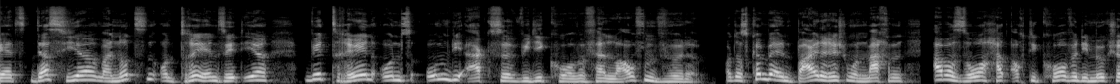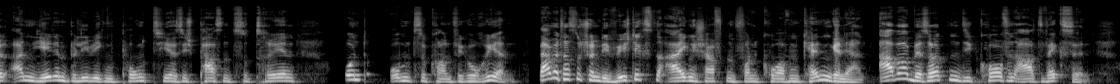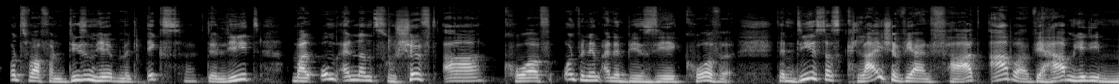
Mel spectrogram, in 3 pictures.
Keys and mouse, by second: 0.4-9.2 drag, 9.2-11.3 middle drag, 12.2 click, 12.6 middle click, 12.6 click, 12.7 middle click, 14.5-16.1 drag, 20.8 Tab, 21.9 click, 23.8 x, 25.0-25.3 middle drag, 26.3 shift+a, 30.5 middle click, 31.5 shift+click.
